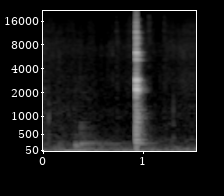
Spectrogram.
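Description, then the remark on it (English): A single bright clink of beer glasses tapped together next to the microphone, sharp and ringing briefly before fading, with only a faint low murmur beforehand. “The clink me over here next to the mic.”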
